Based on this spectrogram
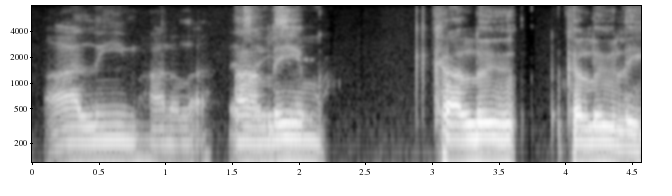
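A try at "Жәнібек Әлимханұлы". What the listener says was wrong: Nah, Hanala. No, there's no Kalu. It's Hanala. You don't even have to say the K. It's silent. Yeah, it's Hanala. Alim Hanala. Hanala.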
